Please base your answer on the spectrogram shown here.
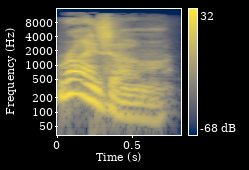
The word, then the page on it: rhizome: British English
